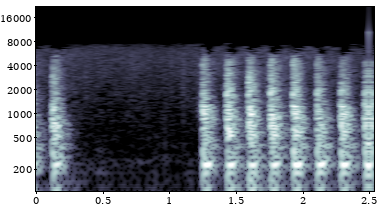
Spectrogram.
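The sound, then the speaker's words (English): Knuckles rap on a wooden door: two quick knocks, a brief pause, then a steady run of about eight firm, fairly loud knocks, with no voices. “Go on, knock. When you get tired knocking, walk into some lead.”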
